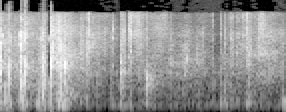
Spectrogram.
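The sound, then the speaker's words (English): A new deck of cards, not yet broken in, being shuffled for the first time: a quick flurry of papery riffling and crackling, dense at first and then thinning into a few scattered soft flicks, with no voices. “So I'll give them a shuffle here, and then we can pull one as our advice for the week ahead.”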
